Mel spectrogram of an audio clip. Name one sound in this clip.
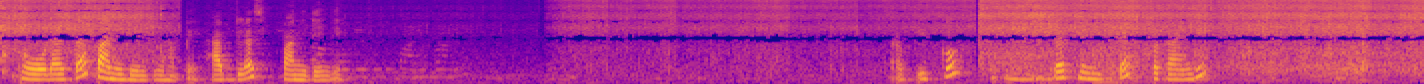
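A thick sauce bubbles and simmers in a pan.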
